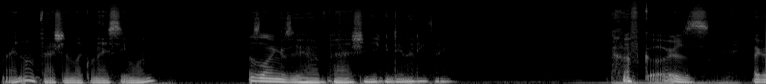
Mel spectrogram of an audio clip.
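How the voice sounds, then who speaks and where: A man acting a geeky, awkward male kitsune on a blind date in an ASMR roleplay, halting, stammering and apologetic. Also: lowish voice, gravelly, dark tone, slightly rough, no echo, heavily acted.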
